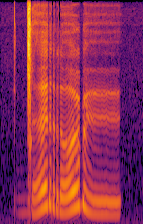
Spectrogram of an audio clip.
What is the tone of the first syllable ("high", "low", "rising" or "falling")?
rising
